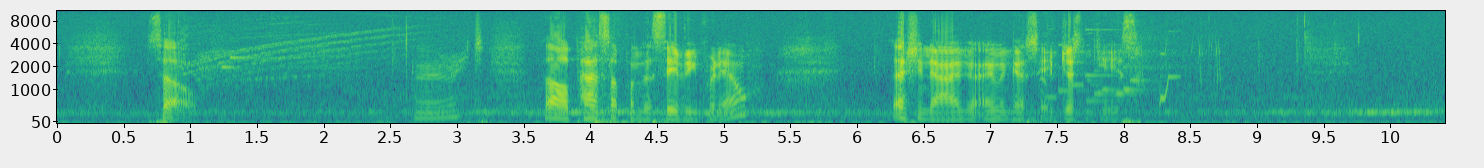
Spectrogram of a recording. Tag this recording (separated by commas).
Speech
